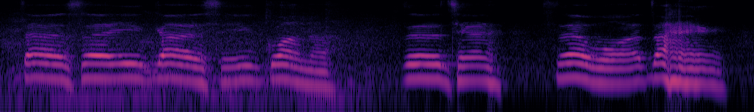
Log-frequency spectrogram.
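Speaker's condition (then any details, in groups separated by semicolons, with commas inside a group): Amyotrophic lateral sclerosis; can still speak and eat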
